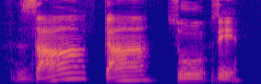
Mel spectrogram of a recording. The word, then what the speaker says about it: Sargasso-See: Offensichtlich haben wir dieses Wort immer ein bisschen falsch ausgesprochen. Das Meer heißt Sargasso-See.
